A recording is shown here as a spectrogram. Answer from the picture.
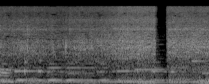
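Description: Ground beef and Italian sausage sizzling with onions in a hot cast-iron skillet while a masher breaks up and stirs the meat. The sound dips briefly near the end.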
